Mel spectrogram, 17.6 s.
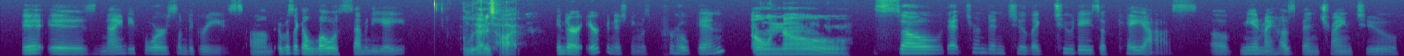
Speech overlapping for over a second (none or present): none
